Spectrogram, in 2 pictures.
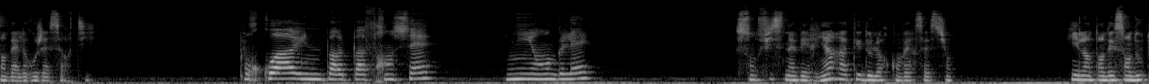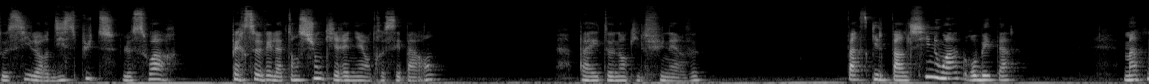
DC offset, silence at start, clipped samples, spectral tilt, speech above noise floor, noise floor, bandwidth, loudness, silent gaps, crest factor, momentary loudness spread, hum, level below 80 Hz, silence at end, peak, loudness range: under 0.1%; 0 s; under 0.1%; -4.5 dB/octave; 23 dB; -50 dBFS; 16 kHz; -28 LUFS; none; 20 dB; 21 LU; none; -40 dBFS; 0 s; -10 dBFS; 6 LU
